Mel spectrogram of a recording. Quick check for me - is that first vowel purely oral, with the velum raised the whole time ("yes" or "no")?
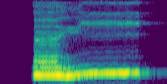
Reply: no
